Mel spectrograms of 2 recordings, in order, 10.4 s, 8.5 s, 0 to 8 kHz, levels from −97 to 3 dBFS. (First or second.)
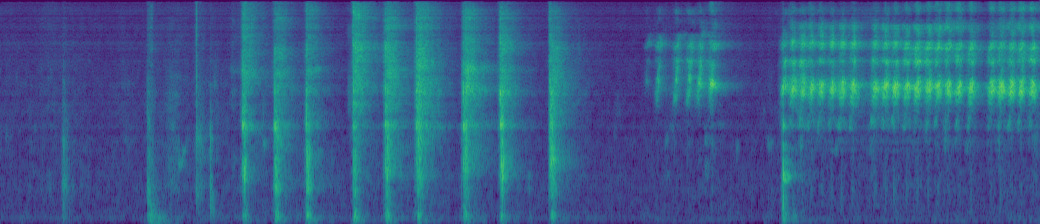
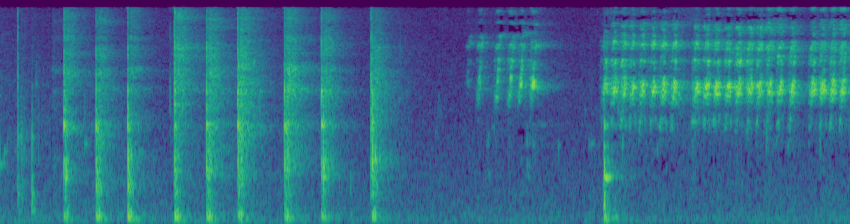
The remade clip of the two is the first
